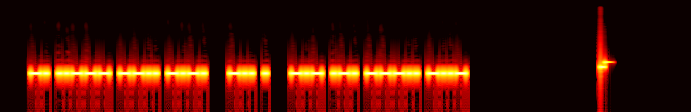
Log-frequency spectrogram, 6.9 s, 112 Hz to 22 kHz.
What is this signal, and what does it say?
Morse code, heard as a keyed tone, about 36 wpm, 700 Hz. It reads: N2ZC DE KR8X
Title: USA Callsign DE Callsign - 4 Characters - 35wpm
